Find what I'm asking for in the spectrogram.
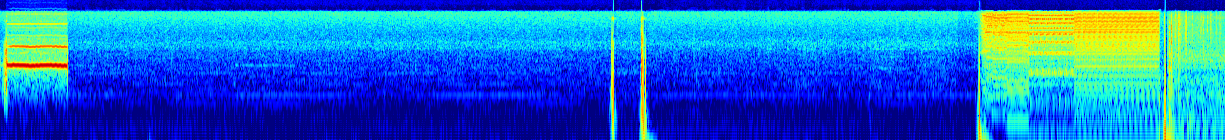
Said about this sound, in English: At the sound of the little beep, please leave your name, phone number, and message. We will return your call as soon as possible. Thank you very much. Here's the little beep.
